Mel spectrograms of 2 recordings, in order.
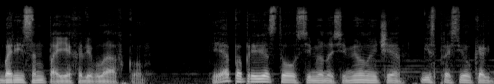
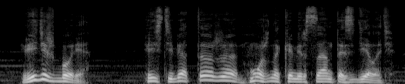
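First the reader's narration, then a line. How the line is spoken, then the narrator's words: Laughing. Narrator (Russian): рассмеялся я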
